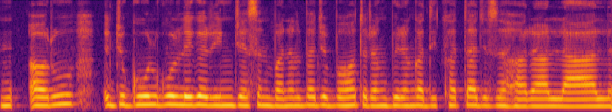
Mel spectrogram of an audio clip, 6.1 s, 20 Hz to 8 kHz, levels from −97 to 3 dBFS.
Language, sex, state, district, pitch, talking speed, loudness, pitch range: Bhojpuri, female, Uttar Pradesh, Ghazipur, 210 Hz, 175 wpm, -15 LUFS, 205-220 Hz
